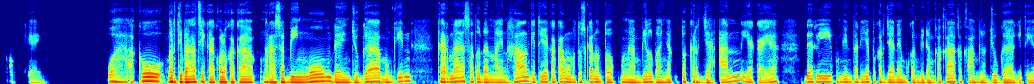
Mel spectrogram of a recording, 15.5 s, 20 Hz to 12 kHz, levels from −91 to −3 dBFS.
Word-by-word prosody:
Oke. 90 -4 -16 1.0
Wah, 120 -4 0
aku 145 +2 +6
ngerti 120 -2 +6
banget 110 +1 +7
sih, 115 - +3
Kak, 100 -1 +1
kalau 100 -1 +5
Kakak 105 0 +1 0.2
ngerasa 100 0 +3
bingung 120 +8 +4
dan 95 -1 +2
juga 110 +8 0
mungkin 105 +10 -1 0.4
karena 120 +4 +2
satu 110 -3 -2
dan 100 -1 0
lain 95 -1 -3
hal 135 - 0
gitu 105 -2 -2
ya 115 - -3
Kakak 110 +4 -2
memutuskan 100 +2 -3
untuk 95 0 -3
mengambil 100 +1 -1
banyak 95 0 -3
pekerjaan 105 - -3
ya, 105 - -3
Kak, 90 -3 -5
ya. 105 +7 -2 0.4
Dari 120 +1 -1
mungkin 105 -4 -4
tadinya 105 +2 -2
pekerjaan 100 -3 -3
yang 100 - 0
bukan 90 0 -5
bidang 90 -2 -3
Kakak, 115 +6 -3
Kakak 95 0 -6
ambil 95 -1 -4
juga 90 +1 -3
gitu 80 0 -7
105 Hz, 160 wpm, -21 LUFS, 95-115 Hz, 1.0 s, banget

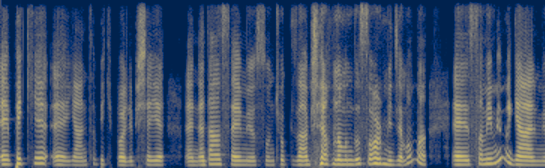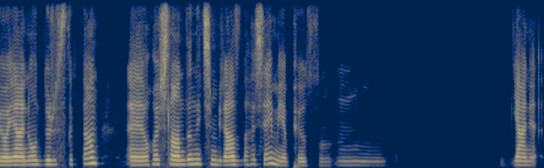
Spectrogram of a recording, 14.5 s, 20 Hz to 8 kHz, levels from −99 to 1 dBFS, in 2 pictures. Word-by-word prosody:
Eee, 210 +1 +5
peki, 250 +2 +2
eee, 195 - +1
yani, 185 -1 -3
tabii 220 -2 -14
ki 200 - -27
böyle 180 -1 0
bir - - -11
şeyi, 195 -1 0 0.3
eee, 180 0 -2
"Neden 220 +4 +2
sevmiyorsun? 190 -2 -1
Çok 205 +1 -9
güzel 195 0 +1
bir - - -11
şey" 265 - +6
anlamında 215 0 +1
sormayacağım 230 -5 +4
ama, 310 +8 -2 0.3
eee, 200 0 +6
samimi 235 - +3
mi 285 - +2
gelmiyor? 185 -3 +4
Yani, 190 +1 0
o 200 -1 -7
dürüstlükten, 215 +5 -5 0.4
eee, 190 0 -2
hoşlandığın 220 0 -1
için 220 -2 -2
biraz 195 0 -2
daha 205 +2 -15
şey 230 +4 -4
mi 215 -5 -7
yapıyorsun? 170 -1 -15
Imm 180 -1 -25 1.8
yani, 185 -1 -4
200 Hz, 150 wpm, -26 LUFS, 185-220 Hz, 1.8 s, şey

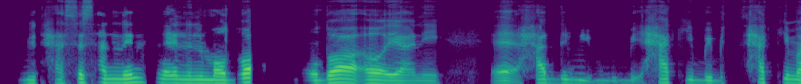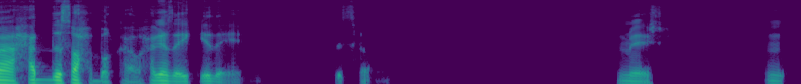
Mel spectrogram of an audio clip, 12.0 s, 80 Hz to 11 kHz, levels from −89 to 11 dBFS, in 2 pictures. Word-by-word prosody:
بتحسسها 135 +5 -4
إن 145 0 +2
أنت 160 +1 +3
إن 140 -1 +2
الموضوع 130 +3 +5 0.4
موضوع 145 +5 +7
آه، 130 -2 +5
يعني 110 -2 -2 0.4
آآ، 115 - -1
حد 140 0 -4
بي 140 - -5 0.2
بي 110 -1 -17
بيحَكي 140 +4 -6
ب 120 - -11
بتحَكي 130 +6 -6
مع 125 -4 +2
حد 125 +1 -5
صاحبك 120 -4 -4
أو - - -18
حاجة 115 0 -3
زي 100 -2 -5
كده 105 0 -10
يعني، - - -24 0.7
بالضبط. - - -24 1.7
ماشي. 105 -2 -13 0.8
امم. 110 -2 -17
125 Hz, 130 wpm, -23 LUFS, 115-140 Hz, 1.7 s, موضوع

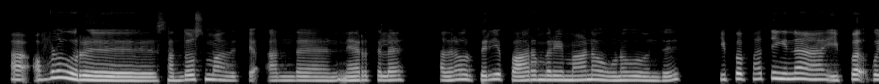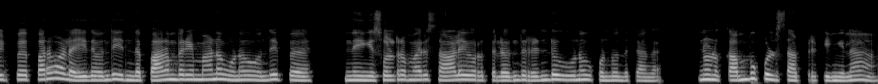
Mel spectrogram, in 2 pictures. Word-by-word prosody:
அ - - +1 0.2
அவ்வளோ 285 +9 0
ஒரு 210 -2 +5 0.8
சந்தோஷமா 220 +5 -1
இருந்துச்சு. 185 -1 -7 0.2
அந்த 185 +1 -4 0.5
நேரத்தில, 195 +1 -1 0.5
அதெல்லாம் 195 +4 -1
ஒரு 205 - -8
பெரிய 220 +4 +1 0.2
பாரம்பரியமான 205 +2 +1 0.2
உணவு 195 +1 0
வந்து 180 +1 -3 0.5
இப்ப 245 +2 -1
பார்த்தீங்கன்னா 260 0 +2 0.3
இப்ப 200 +5 -1 0.3
இப்ப 220 +2 -2
பரவால்ல 255 -2 +2
இது 195 +1 +1
வந்து 215 +4 +1
இந்த 195 -1 +2
பாரம்பரியமான 225 +3 +2 0.2
உணவு 210 +1 0
வந்து 200 +4 -1
இப்ப 210 -2 -3 0.6
நீங்க 195 -1 +2
சொல்ற 205 +2 0
மாரி 210 +1 0
சாலையோரத்திலருந்து 195 -1 0
2 205 +4 +1 0.2
உணவு 215 +1 +1
கொண்டு 185 0 0
வந்துட்டாங்க. 180 -1 -5 0.4
இன்னொன்னு 225 -2 +2
கம்பு 225 +7 +3
கூழ் 215 -5 +1
சாப்பிட்ருக்கீங்களா? 185 +1 -1
205 Hz, 125 wpm, -22 LUFS, 190-225 Hz, 0.8 s, ஒரு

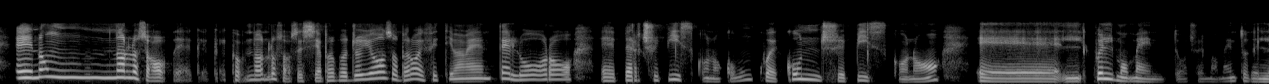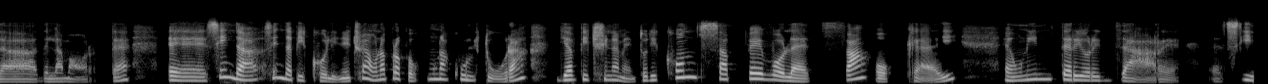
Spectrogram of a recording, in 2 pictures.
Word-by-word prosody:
E 305 +1 +10
non 325 -2 +2
non 320 0 +7
lo 295 - +5
so, - - +1
eh - - -11
che - - -19
che - - -16
ecco, - - -7
non 215 +2 -1
lo 255 - -2
so, - - -6
se 155 - -2
sia 155 +1 +4
proprio 180 +1 -2
gioioso, 245 +5 +2
però 210 +5 0
effettivamente, 140 - -1
loro, 210 - -2 0.3
ehm, 165 0 -4
percepiscono, 195 -7 -1
comunque, 210 +9 -7
concepiscono, 180 - -2 0.4
ehm, 140 -2 -1
l - - -3
quel 260 -3 +4
momento, 130 -6 -6
cioè 130 - -18
il - - -21
momento 150 +5 -12
del 125 -3 -2
della 135 0 -5
morte, 210 +8 -6 0.4
ehm, 180 -3 +3
sin 335 - +4
da 215 -2 +5
sin 305 0 0
da 230 - +4
piccolini, 155 - -2
cioè 285 - +2
una 230 0 +1
proprio 265 +1 -1
una 245 0 0
cultura 185 - -1 0.3
di 205 +2 0
avvicinamento, 210 - +1
di 200 +2 -3
consapevolezza, 240 - +2
okay, 260 - -3 0.5
è 190 - 0
un'interiorizzare, 205 -3 -1 0.3
ehm, - - -18
sì.. 210 -4 +3
200 Hz, 125 wpm, -27 LUFS, 145-240 Hz, 0.5 s, E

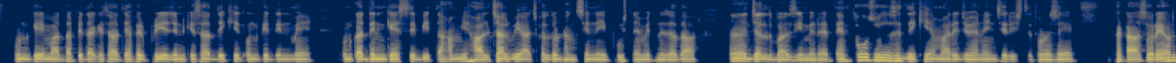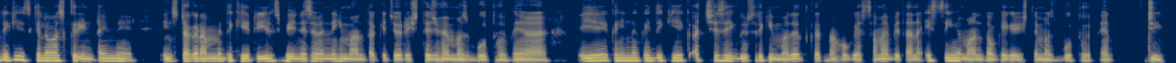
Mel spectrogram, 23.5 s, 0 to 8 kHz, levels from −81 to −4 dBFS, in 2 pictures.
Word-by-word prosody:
उनके 105 0 +2
माता-पिता 95 +1 -1
के 95 - -3
साथ 95 -1 -1
या 95 - +2
फ़िर 100 0 +2
प्रियजन 100 -1 +2
के 95 - -3
साथ 95 -1 -1
देखिए 95 +1 -2
उनके 95 +1 -1
दिन 95 -1 -2
में 95 +1 -1 0.3
उनका 105 0 +2
दिन 100 0 +3
कैसे 95 -1 +1
बीता? 95 0 -2
हम 100 +1 -1
ये 105 - +1
हाल-चाल 110 +2 +3
भी 110 - +2
आजकल 90 0 -2
तो 100 - +1
ढंग 90 -1 -2
से 95 - -2
नहीं 90 -1 0
पूछते 90 - -4
हैं। - - 0
हम 90 - 0
इतने 90 +1 -2
ज़्यादा 90 +1 0 0.4
अ, 115 0 +4
जल्दबाज़ी 95 -5 +1
में 80 - 0
रहते 80 +3 -3
हैं 110 - 0
तो 145 +1 +4
उसे 140 -1 +3
वजह 130 -2 +4
से - - +3
देखिए 110 -1 0
हमारे 95 -1 0
जो 95 0 -1
हैं 90 - 0
ना 95 - -1
इनसे 90 -1 -3
रिश्ते - - -9
थोड़े 85 +1 0
से 95 +1 0 0.5
खटास 90 0 +2
हो 90 - +5
रहे 105 - +4
हैं। 115 - +5
और 135 - +3
देखिए 145 +5 +3
इसके 140 -2 +1
अलावा 125 0 +5
स्क्रीन 115 -4 0
टाइम 115 +2 0
में 115 -2 +2 0.3
इंस्टाग्राम 115 0 +2
में 115 - +2
देखिए 115 -1 +2
रील्स 120 +3 +3
भेजने 110 0 +3
से 115 0 0
मैं 105 - +1
नहीं 105 +2 0
मानता 95 -3 0
कि 95 - -7
जो 100 - +3
रिश्ते 100 - -1
जो 95 - 0
हैं 95 - +3
मज़बूत 85 -2 -2
होते - - -2
हैं। 85 -3 +1 0.4
ये 125 +3 +4
कहीं 130 -1 +4
ना 125 0 +3
कहीं 125 0 +1
देखिए 125 +1 +1
एक 130 - -6
अच्छे 120 -1 -2
से 125 -1 +3
एक-दसरे 115 0 0
की 110 - 0
मदद 100 +1 0
करना 95 0 -3
हो 90 - -2
गए 95 0 -2
समय 100 +2 -2
बिताना 95 +2 -3
इसी 130 +2 +1
में 120 - +3
मानता 95 -1 0
हूँ 90 - -2
कि 95 - 0
एक 95 - -1
रिश्ते 90 +1 -3
मज़बूत 75 -3 -3
होते - - -6
हैं। 75 - -3 0.4
जी। - - +1
100 Hz, 265 wpm, -23 LUFS, 95-115 Hz, 0.5 s, हो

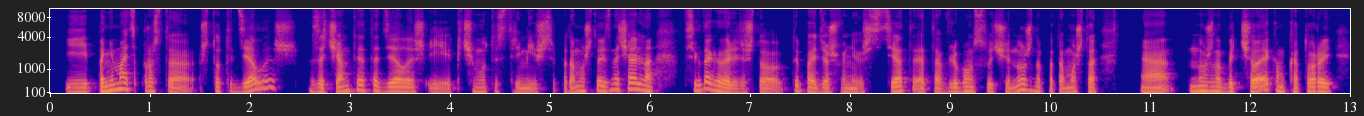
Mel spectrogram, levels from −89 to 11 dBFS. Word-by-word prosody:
и 120 -1 -2
понимать 180 +11 +2
просто, 140 0 -1
что 135 - -4
ты 125 -2 -13
делаешь, 180 - 0
зачем 120 +3 +1
ты 165 - 0
это 160 -1 -1
делаешь 130 -1 +2
и 110 -2 -5
к - - -15
чему 120 -1 -3
ты 120 - -13
стремишься. 110 -1 -5
Потому 120 +4 -2
что 150 +2 0
изначально 180 -2 +2 0.3
всегда 165 +6 +1
говорили, 115 - +3
что 105 +1 0
ты 155 - -1
пойдёшь 115 -5 +1
в - - -22
университет. 110 +6 0
Это 105 0 0
в 115 - -15
любом 130 +2 +1
случае 120 -1 -2
нужно, 150 -4 0
потому 115 +2 -2
что, 120 - 0 0.4
а, - - +2
нужно 140 -1 +1
быть 125 +1 -1
человеком, 130 +1 +4
который 130 +2 +2
130 Hz, 170 wpm, -26 LUFS, 115-145 Hz, 0.4 s, человеком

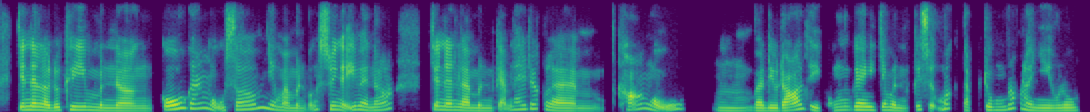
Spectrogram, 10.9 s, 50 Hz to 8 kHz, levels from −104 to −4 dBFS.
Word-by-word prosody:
cho 235 - +4
nên 240 0 +6
là 205 -3 +5
đôi 210 +2 0
khi 240 -1 +1
mình, 195 -5 -3
ờ, 175 -1 +3 0.2
cố 285 +8 +7
gắng 345 0 -1
ngủ 290 - -2
sớm 270 - -1
nhưng 280 -7 -2
mà 185 - 0
mình 180 -1 -5
vẫn - - -6
suy 270 -1 +1
nghĩ 205 +2 +1
về 245 -3 +1
nó, 220 +7 -4 0.4
cho - - 0
nên 230 -2 +2
là 195 -2 +5
mình 185 -1 -3
cảm - - -2
thấy 265 +2 -3
rất 310 -2 -4
là 180 -6 +2 0.4
khó 290 +6 +1
ngủ. 300 0 -1 0.3
Ừm, 190 0 -7
và 190 0 +3
điều 185 0 +1
đó 195 +8 +6
thì - - -1
cũng 230 +3 -8
gây 240 -1 +5
cho 225 - -2
mình 190 -4 -2
cái 255 +8 -5
sự - - +2
mất 320 +2 -4
tập - - -4
trung 225 -1 -3
rất 330 +3 -4
là 230 -6 -1
nhiều 185 -2 -2
luôn. 195 +1 -1
225 Hz, 260 wpm, -24 LUFS, 190-260 Hz, 0.4 s, cố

